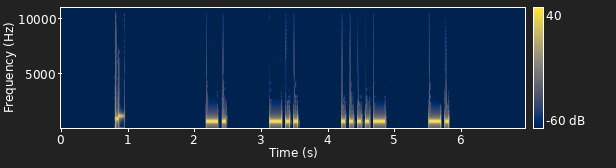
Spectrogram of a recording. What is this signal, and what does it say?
Morse code, heard as a keyed tone, about 20 wpm, spaced as for 10 wpm, 700 Hz. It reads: ND4N
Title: 102 Lesson 17g - Letter u - Call Signs 20wpm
